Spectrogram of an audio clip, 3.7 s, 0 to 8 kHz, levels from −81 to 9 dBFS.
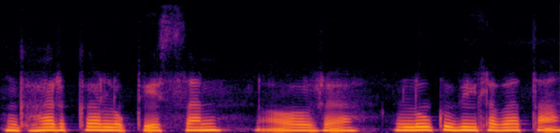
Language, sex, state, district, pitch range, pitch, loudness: Bhojpuri, female, Uttar Pradesh, Ghazipur, 145-195 Hz, 185 Hz, -13 LUFS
